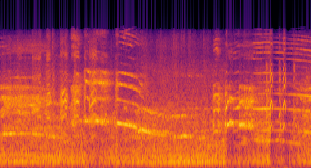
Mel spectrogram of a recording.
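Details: Many chickens of all kinds at the Lorain County Fair: several roosters crow in overlapping, drawn-out cries while hens cluck and cackle, forming a dense, noisy barn chorus.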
